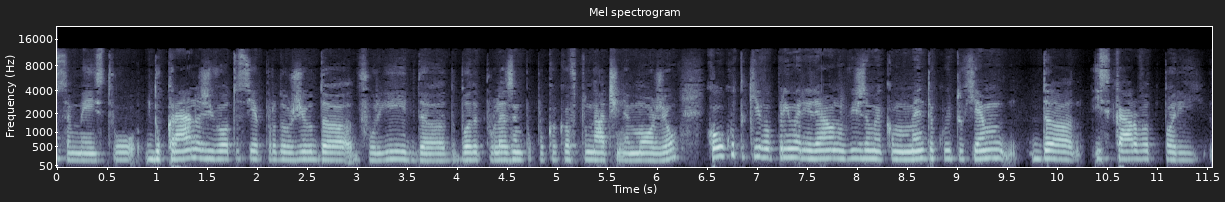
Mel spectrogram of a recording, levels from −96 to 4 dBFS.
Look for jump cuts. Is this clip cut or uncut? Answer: cut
